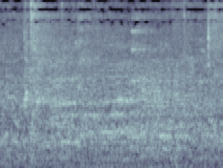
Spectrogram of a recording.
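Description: Badminton rally: a sharp racket strike on the shuttlecock about a third of a second in, over steady chatter and play from other courts in a busy hall.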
